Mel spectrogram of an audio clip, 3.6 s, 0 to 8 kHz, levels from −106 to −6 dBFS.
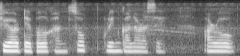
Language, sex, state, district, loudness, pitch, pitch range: Nagamese, female, Nagaland, Dimapur, -18 LUFS, 190 Hz, 180-195 Hz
